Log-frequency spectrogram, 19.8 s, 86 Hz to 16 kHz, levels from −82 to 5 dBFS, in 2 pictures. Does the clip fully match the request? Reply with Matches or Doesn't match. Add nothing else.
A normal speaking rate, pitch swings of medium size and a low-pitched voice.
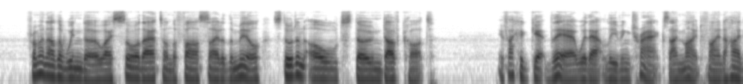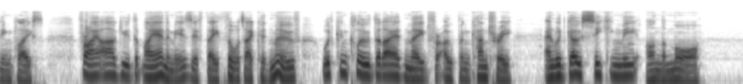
Matches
